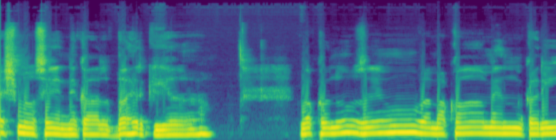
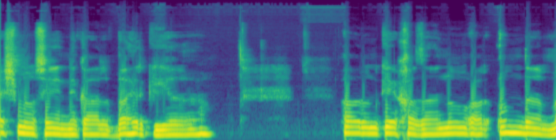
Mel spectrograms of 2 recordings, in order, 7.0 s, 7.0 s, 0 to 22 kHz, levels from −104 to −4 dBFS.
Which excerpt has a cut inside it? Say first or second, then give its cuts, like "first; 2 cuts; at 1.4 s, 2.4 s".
second; 1 cut; at 3.6 s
